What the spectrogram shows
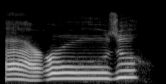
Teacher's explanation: we do not prolong the alif because it carries a fatha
